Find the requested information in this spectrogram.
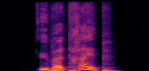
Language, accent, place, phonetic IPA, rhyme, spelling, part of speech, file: German, Germany, Berlin, [yːbɐˈtʁaɪ̯p], -aɪ̯p, übertreib, verb, De-übertreib.ogg
- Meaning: singular imperative of übertreiben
